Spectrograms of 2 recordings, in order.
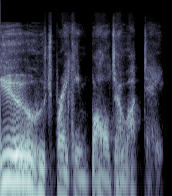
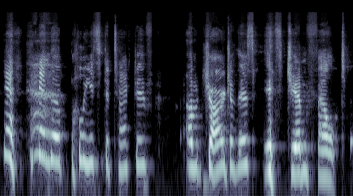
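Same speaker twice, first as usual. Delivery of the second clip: giggling; 12 semitones higher than usual. Real, not acted. Giggly high read.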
